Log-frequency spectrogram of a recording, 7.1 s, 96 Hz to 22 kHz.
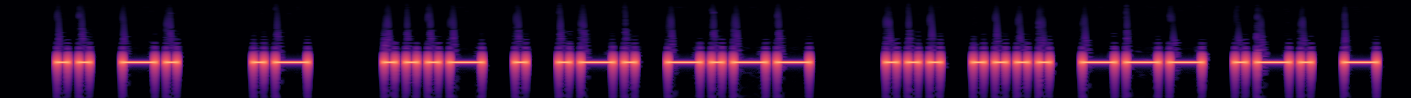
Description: Morse code, heard as a keyed tone, about 22 wpm, 700 Hz. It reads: IN A VERY SHORT
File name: practice / 22wpm / Sets of 7 Words - 22wpm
